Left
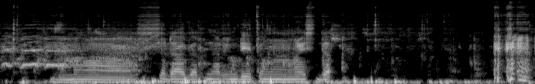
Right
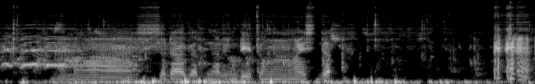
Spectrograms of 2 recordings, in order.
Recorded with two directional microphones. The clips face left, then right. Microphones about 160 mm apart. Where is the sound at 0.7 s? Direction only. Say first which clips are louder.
Left 3 dB; 15° left (ahead or behind).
